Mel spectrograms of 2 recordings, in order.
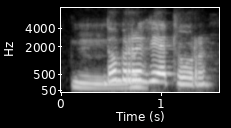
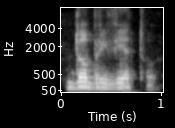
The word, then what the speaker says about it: Dobry wieczór: Dobry wieczór. Dobry wieczór.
